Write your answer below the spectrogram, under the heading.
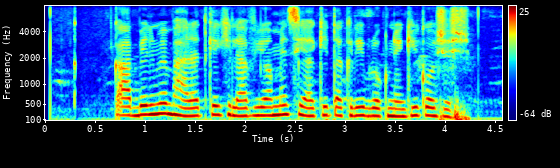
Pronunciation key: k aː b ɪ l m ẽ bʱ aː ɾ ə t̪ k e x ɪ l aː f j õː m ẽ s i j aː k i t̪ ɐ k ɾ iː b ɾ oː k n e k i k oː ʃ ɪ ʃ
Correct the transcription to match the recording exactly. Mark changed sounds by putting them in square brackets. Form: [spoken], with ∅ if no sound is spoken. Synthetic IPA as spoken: k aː b ɪ l m ẽ bʱ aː ɾ ə t̪ k e x ɪ l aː f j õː m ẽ s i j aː k i t̪ ɐ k ɾ iː b ɾ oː k n e k i k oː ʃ ɪ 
